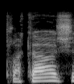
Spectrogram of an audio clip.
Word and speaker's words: placage: Placage, is it, or something? – That's very, very good.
